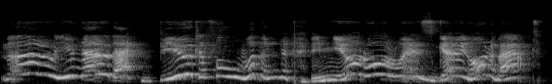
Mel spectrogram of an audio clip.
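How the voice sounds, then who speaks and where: A storyteller voicing a giggly, high-pitched woman who chirps her lines. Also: big pitch swings, slow, gravelly, sharp tone, echoey room, heavily acted.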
